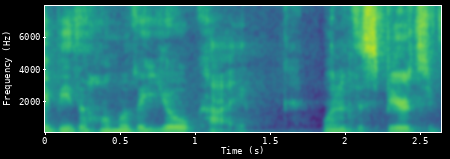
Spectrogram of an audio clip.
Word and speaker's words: yokai: Okay, those who are not familiar with the yo-kai tend, and I say yokai because it's like a two syllable thing.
